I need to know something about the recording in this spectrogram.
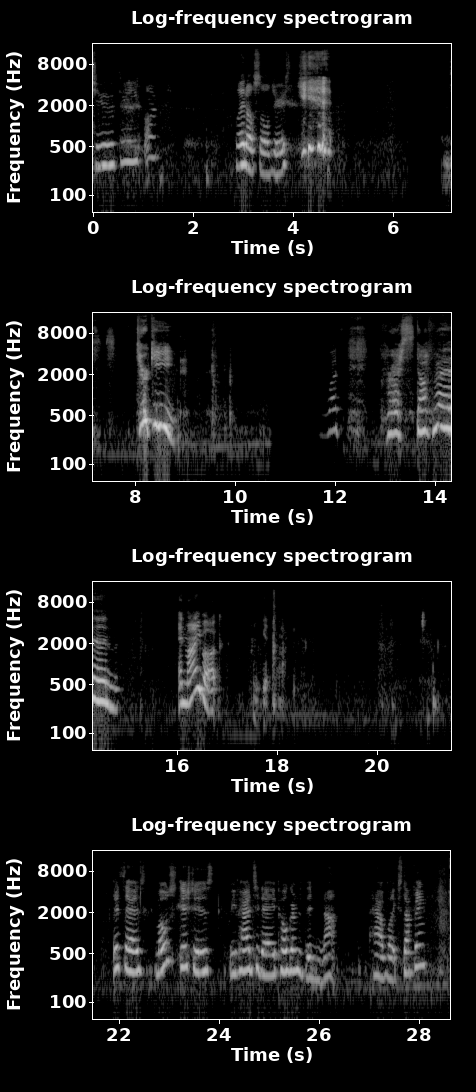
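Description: A young girl speaks close by in playful, animated voices.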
